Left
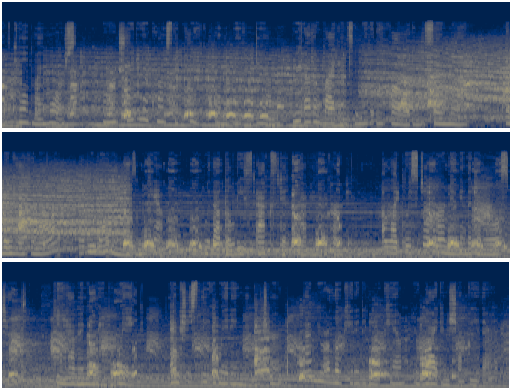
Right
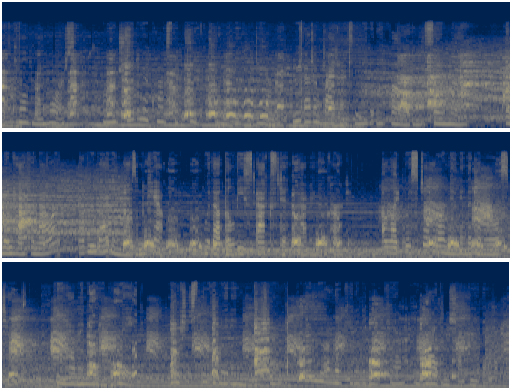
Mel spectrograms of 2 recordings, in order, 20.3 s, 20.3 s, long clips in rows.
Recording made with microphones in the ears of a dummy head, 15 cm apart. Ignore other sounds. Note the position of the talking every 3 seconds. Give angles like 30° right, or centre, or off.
30° left, 20° left, 30° right, 30° right, 10° right, 20° left, 30° left.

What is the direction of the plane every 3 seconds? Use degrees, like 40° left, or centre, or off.
60° left, 50° left, 30° left, centre, 20° right, 40° right, 50° right.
